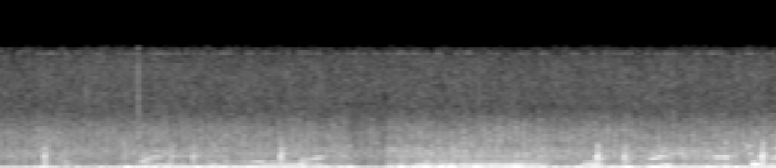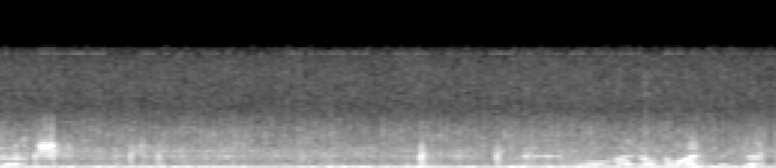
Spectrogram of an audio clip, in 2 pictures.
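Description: Faint, indistinct voices talking at intervals over a steady low rumble and hiss.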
